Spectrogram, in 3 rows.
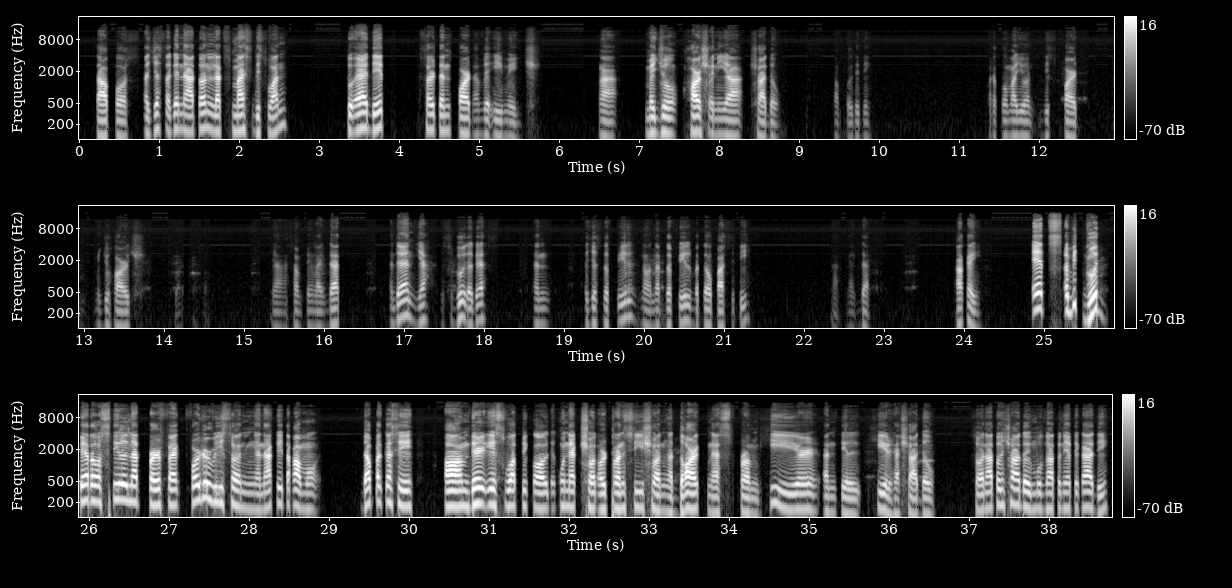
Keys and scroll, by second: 3.6 alt+space, 17.6 alt+v, 23.3 typing, 27.6 alt+space, 36.0 alt+space.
